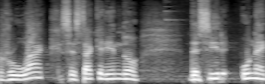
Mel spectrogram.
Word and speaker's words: ruach: Esta palabra Espíritu en hebreo se pronuncia ruach, y quiere decir viento.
